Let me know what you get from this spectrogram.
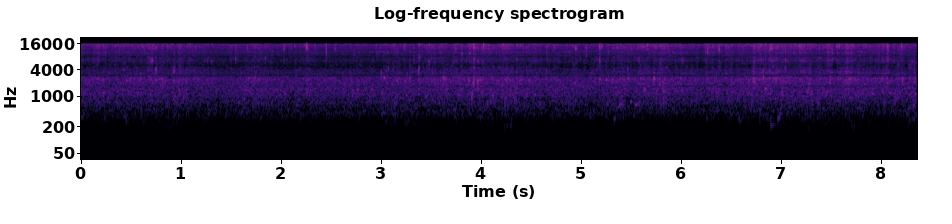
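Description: Faint, steady rush of a mountain creek's flowing water.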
